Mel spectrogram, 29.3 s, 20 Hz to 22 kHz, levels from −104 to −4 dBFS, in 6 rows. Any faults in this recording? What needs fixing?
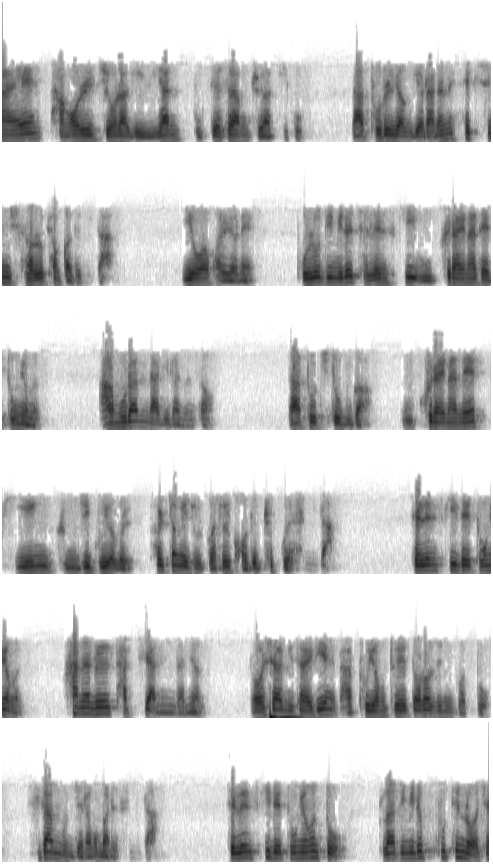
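A phantom power thump hits at 22.24 s. It peaks near about -3 dBFS and decays in about 98 ms, ending by 22.68 s. Switching the supply on a live input sent a DC step through the coupling capacitors. Mute the channel before toggling phantom power.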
